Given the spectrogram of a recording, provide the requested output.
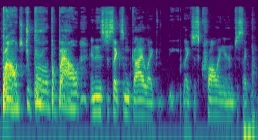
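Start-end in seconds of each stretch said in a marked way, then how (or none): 0.0-1.6 loud, high "bow, bow" bass drops; beatboxed dubstep drop; imitated dubstep bass. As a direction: mimic the dubstep wub on the clip. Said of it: "dubstep music on it".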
